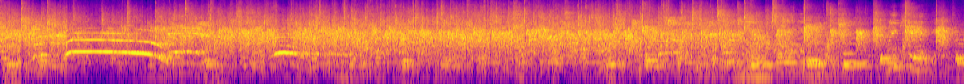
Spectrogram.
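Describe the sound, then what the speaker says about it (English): Large community event audience giving sponsors a loud, sustained round of applause, dense clapping close by with cheering voices and whoops rising over it early on. "let's give a round of applause to those sponsors"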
